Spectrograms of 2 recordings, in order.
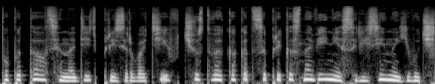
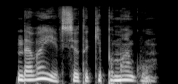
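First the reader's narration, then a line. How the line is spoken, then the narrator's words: Slightly displeased voice. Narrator (Russian): произнесла она чуть недовольным голосом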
